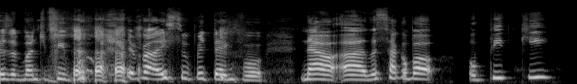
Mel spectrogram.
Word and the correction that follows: Apotheke: Did I say that right? – Apotheke. – Apotheke. – That's apotheke. It's German, actually.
